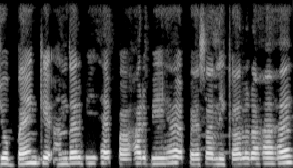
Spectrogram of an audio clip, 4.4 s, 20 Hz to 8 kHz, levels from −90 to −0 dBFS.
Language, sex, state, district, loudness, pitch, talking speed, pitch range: Hindi, female, Bihar, Sitamarhi, -16 LUFS, 255 Hz, 175 wpm, 240-265 Hz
